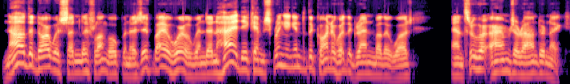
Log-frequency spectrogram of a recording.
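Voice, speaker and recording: A man giving an expressive, deliberate dramatic reading of children's literature as a radio storyteller. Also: medium pitch, no room sound, highs cut off.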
